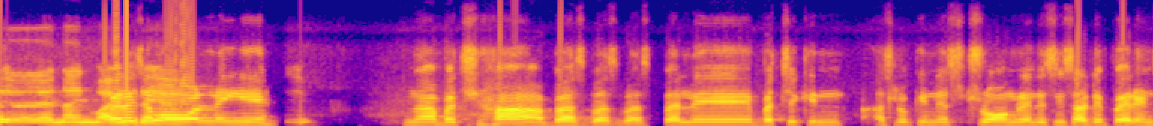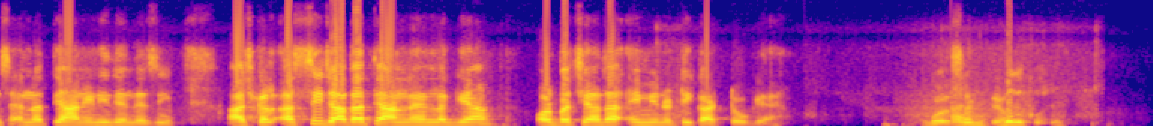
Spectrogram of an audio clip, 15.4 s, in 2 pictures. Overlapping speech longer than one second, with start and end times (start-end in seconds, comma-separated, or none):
none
